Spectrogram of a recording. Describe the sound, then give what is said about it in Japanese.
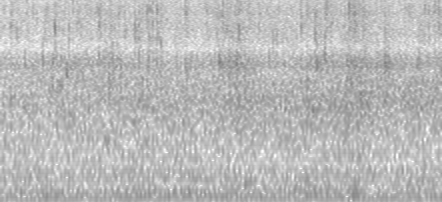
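Water is poured over a body to rinse it, a soft, continuous rushing hiss that stays quiet and even, with no voices. “このままもう一度体も流しちゃいますね。”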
